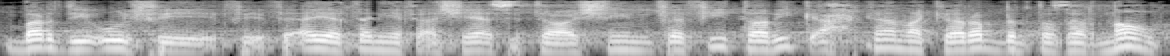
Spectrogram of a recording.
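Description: A man with an Egyptian Arabic accent preaching a sermon, repeating verses slowly and answering his own rhetorical questions. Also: mid-range voice, darkish tone.

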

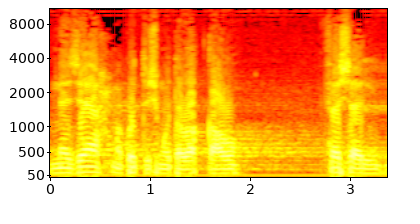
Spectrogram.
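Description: A man with an Egyptian Arabic accent preaches in a very low voice, earnest and emphatic. He builds his points by repeating short phrases. The sermon rings with long hall reverb over a faint background hum. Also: steady tone, a little slow.

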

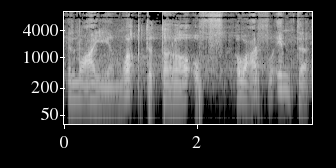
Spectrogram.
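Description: Egyptian man preaching a sermon. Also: medium pitch. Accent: Egyptian Arabic. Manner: rhetorical questions answered himself; repeats verses slowly for emphasis.

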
